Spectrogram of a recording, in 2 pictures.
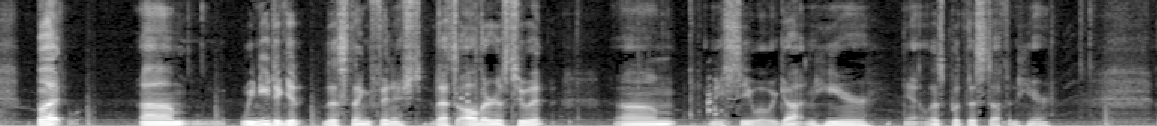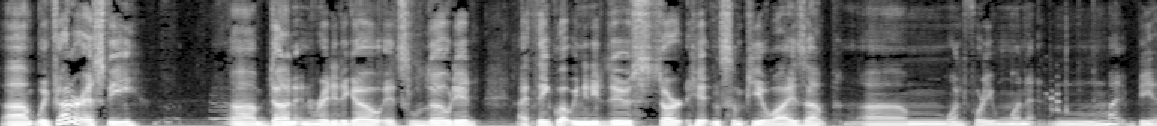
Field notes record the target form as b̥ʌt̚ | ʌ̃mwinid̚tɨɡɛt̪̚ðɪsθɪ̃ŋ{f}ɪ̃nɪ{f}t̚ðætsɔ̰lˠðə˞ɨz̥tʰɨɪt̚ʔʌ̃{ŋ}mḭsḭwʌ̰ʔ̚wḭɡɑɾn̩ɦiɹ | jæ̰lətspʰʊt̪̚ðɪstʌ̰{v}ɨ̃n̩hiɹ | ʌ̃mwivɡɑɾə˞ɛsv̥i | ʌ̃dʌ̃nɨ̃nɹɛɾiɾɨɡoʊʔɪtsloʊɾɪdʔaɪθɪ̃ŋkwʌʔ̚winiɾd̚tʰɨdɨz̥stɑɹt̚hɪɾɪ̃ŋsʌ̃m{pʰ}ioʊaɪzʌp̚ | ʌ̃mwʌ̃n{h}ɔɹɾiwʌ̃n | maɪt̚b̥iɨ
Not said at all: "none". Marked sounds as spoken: f, ʃ, m, f, pʰ, f

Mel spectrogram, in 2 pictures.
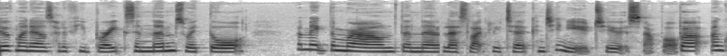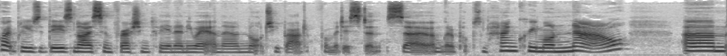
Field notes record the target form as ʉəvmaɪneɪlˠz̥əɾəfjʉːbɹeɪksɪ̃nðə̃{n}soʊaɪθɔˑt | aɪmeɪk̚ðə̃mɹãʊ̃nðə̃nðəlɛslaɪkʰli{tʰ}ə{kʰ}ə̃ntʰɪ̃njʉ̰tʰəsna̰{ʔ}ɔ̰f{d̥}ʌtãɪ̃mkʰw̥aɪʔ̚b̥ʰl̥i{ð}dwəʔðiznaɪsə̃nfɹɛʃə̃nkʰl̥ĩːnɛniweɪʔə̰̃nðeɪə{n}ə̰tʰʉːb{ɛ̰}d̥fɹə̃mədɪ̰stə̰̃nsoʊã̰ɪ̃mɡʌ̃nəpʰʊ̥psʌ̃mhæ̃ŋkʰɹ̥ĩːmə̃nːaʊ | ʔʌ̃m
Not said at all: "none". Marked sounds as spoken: m, tʰ, kʰ, p, b̥, z, n, a̰

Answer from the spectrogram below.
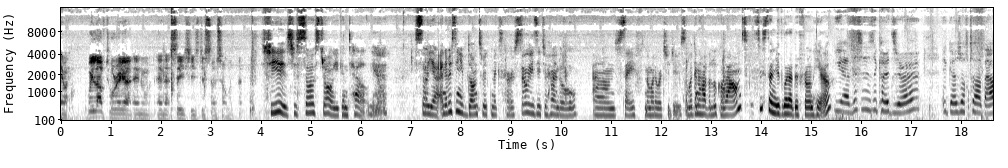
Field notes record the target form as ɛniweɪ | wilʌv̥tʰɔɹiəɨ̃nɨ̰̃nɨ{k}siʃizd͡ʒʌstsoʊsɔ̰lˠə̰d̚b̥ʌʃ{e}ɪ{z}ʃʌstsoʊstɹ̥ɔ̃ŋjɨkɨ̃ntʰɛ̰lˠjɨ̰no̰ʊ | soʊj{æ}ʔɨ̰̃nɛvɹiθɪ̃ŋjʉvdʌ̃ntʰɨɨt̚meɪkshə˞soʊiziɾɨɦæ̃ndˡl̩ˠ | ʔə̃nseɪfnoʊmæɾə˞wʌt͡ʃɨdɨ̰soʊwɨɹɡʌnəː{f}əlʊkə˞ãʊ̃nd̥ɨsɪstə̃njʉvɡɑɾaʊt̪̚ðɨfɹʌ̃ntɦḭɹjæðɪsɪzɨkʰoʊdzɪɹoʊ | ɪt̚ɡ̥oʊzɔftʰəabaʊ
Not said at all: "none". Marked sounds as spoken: t, i, z, æ, v

